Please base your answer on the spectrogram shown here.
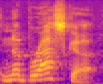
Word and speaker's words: Nebraska: Near there is Nebraska. 3 syllables, stress is also on that 2nd syllable. Nebraska.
